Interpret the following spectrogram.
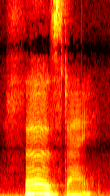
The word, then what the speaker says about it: Thursday: the first syllable and the day of the week Thursday. I know my students often get this confused with Tuesday. That is a different sound. This is a t sound to but here we have th Thursday the day after Wednesday.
